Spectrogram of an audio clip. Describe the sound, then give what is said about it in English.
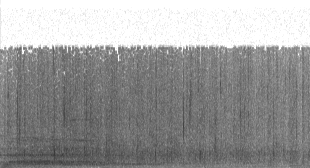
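Applause from a live studio audience at a show held in Pensacola's Museum of Commerce. Many hands clap in a steady, loud wash that eases slightly toward the end. “Give yourselves a big hand.”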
